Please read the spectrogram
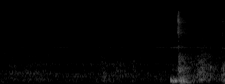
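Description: Near silence: quiet room tone in a small room, broken near the end by a single brief thump.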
